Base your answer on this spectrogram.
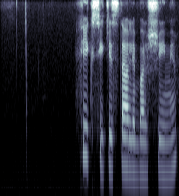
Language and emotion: Russian, neutral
